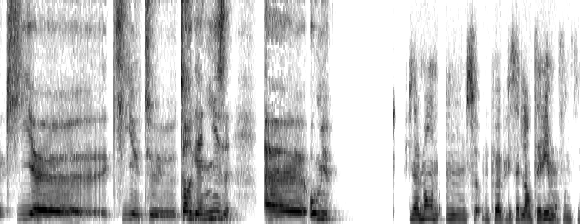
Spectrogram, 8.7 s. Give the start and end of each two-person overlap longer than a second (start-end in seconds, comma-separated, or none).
none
